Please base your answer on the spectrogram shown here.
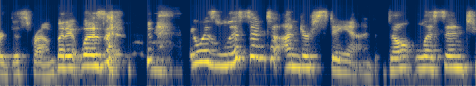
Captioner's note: chuckles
